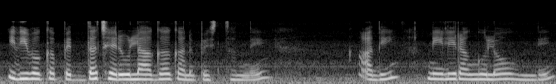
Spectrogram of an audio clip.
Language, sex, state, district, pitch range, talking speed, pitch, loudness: Telugu, female, Telangana, Mahabubabad, 230-260 Hz, 95 wpm, 240 Hz, -15 LUFS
